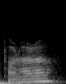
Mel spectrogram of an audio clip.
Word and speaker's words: Pororo: Pororo, little penguin.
